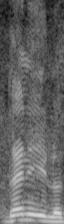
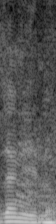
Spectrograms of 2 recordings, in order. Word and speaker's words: Danilo: Puisque euh, c'est Daniel Fagioni, je ne sais pas si je prononce comme il faut. Danilo, Danilo.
